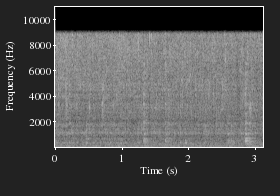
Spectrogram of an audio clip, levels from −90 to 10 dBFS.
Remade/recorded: recorded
